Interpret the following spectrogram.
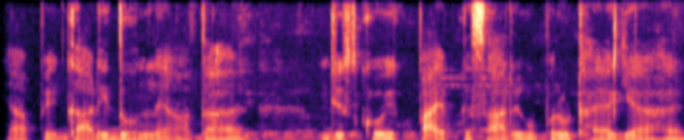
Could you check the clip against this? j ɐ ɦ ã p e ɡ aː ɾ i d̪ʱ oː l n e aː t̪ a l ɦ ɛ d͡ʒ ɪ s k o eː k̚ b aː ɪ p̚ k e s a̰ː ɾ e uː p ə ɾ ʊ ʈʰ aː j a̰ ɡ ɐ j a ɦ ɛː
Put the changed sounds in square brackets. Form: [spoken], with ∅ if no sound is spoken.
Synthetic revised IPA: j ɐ ɦ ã p e ɡ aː [ɽ] i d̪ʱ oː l n e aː t̪ a [∅] ɦ ɛ d͡ʒ ɪ s k o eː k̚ [p] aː ɪ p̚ k e s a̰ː ɾ e uː p ə ɾ ʊ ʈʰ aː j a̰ ɡ ɐ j a ɦ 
